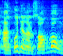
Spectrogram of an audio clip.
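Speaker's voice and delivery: normal talking voice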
